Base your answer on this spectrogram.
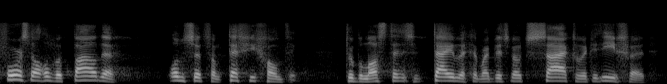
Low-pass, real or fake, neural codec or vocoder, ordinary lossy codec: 7.2 kHz; fake; codec, 16 kHz, 0.5 kbps, FunCodec, trained on Chinese and English, 25 frames a second; none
